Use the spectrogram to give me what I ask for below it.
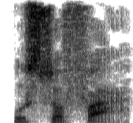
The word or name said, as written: sofá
